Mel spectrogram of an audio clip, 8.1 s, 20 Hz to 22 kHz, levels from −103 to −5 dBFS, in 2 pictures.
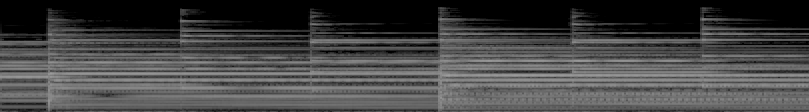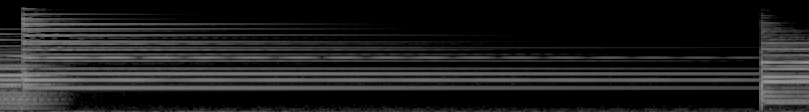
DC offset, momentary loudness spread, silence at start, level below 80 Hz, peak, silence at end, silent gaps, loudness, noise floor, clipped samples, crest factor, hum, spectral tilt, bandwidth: under 0.1%; 20 LU; 0 s; -80 dBFS; -24 dBFS; 0 s; none; -42 LUFS; -65 dBFS; under 0.1%; 22 dB; none; -0.5 dB/octave; 16 kHz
